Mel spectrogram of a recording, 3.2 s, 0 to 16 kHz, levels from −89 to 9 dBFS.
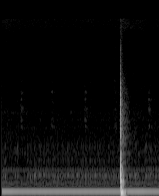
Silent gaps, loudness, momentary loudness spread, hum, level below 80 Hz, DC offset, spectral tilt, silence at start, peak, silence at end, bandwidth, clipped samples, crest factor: none; -26 LUFS; 19 LU; none; -32 dBFS; under 0.1%; -9 dB/octave; 0.05 s; -4 dBFS; 0 s; 4.7 kHz; under 0.1%; 26 dB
